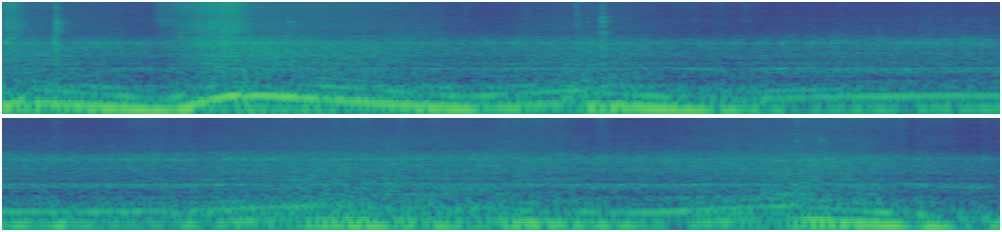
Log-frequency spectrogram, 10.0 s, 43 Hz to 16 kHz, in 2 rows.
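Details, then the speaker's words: 1966 Ford F100, first day of cleanup: low wavering engine note drifting up and down, barely keeping itself running; weak rough idle. "As you can hear, it's just barely. It idles."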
